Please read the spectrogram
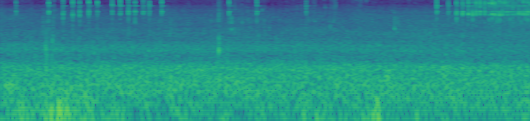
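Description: Spinning reel being cranked to wind in a hooked fish: light, quick ticking from the reel, denser and louder about four and a half seconds in, over a steady low rush.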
